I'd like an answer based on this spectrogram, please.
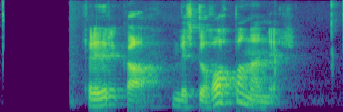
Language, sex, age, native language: Icelandic, male, 30-39, Icelandic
